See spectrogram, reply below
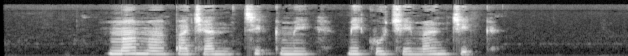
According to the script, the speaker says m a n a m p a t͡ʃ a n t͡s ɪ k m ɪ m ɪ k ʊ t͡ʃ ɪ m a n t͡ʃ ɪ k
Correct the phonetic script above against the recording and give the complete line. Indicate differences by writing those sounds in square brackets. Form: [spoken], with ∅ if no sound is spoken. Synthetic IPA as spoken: m a [m] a [∅] p a t͡ʃ a n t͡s ɪ k m ɪ m ɪ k ʊ t͡ʃ ɪ m a n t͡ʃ ɪ k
